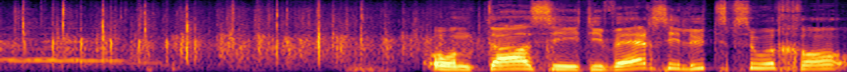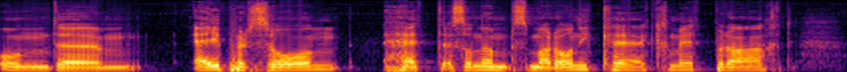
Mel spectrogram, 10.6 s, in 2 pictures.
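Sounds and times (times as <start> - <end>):
audience applause: 0.0 - 3.5
speech: 2.7 - 10.3.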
